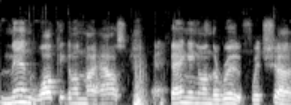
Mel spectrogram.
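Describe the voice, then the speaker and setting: In a Southern US accent, a man with a fairly high pitch speaks at a fairly slow pace. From US South, Georgia (Rome). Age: 60s. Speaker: theatre director. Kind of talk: interview, personal life story.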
